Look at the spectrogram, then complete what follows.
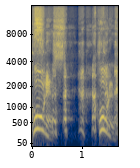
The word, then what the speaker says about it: Honus: Have you learned to pronounce his name yet? Honus, whatever. Hamas. Honus.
